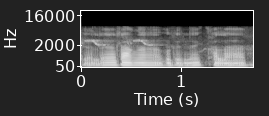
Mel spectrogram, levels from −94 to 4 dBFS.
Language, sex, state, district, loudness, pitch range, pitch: Chakma, male, Tripura, Dhalai, -15 LUFS, 110-120 Hz, 115 Hz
